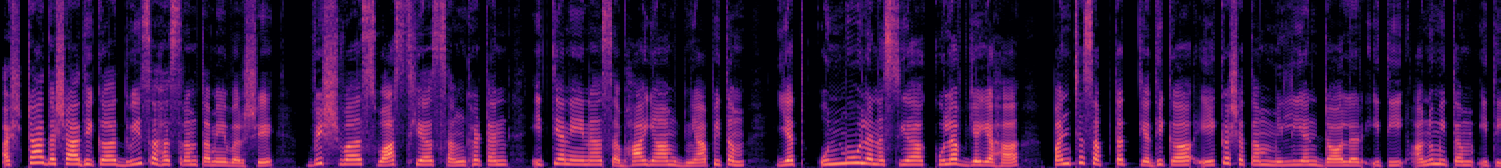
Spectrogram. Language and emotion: Sanskrit, neutral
